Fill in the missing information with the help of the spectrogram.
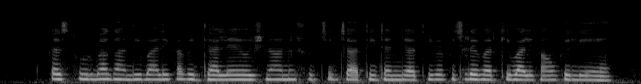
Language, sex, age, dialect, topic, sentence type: Hindi, female, 18-24, Hindustani Malvi Khadi Boli, banking, statement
